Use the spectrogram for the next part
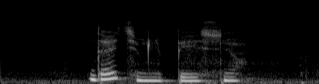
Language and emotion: Russian, sad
